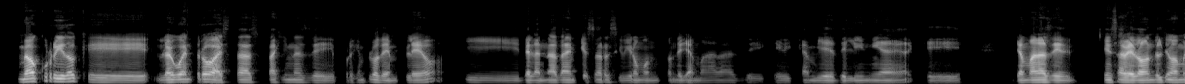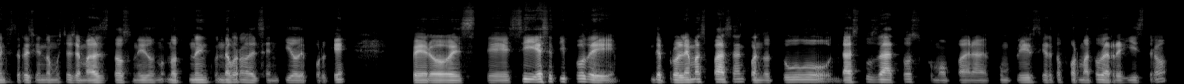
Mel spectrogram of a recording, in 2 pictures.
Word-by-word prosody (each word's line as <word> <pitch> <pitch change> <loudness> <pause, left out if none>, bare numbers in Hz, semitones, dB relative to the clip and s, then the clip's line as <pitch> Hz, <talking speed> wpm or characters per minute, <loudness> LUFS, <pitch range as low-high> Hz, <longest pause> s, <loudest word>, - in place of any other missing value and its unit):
me 120 +2 +6
ha - - +12
ocurrido 140 -1 +4
que 100 -5 -2
luego 110 +3 +4
entro 120 0 +4
a 100 - +8
estas 105 +1 -2
páginas 105 -1 -7
de, 95 -1 -9
por - - -19
ejemplo, 105 +1 -6
de 95 - +1
empleo 100 +3 -2 0.2
y 95 -2 -14
de 95 - 0
la 95 - -1
nada 100 +2 0
empiezo 105 +1 -4
a - - -4
recibir 100 -2 -11
un 100 - -8
montón 95 0 -15
de 100 - -5
llamadas, 95 0 -11
y 90 -3 -25
que 95 -1 -18
cambié 95 -2 -8
de - - -9
línea, 95 +1 -7 0.2
que 90 0 -13 0.5
llamadas 105 +1 +7
de 95 -1 +1 0.2
quién 105 -1 -1
sabe 100 0 +9
dónde. 100 +2 +6
Últimamente 105 -1 0
estoy 110 0 -14
recibiendo 105 -1 -5
muchas 105 +2 -9
llamadas 100 0 +3
de - - -11
Estados 100 +1 -5
Unidos, 100 0 -5
no - - -16
no 100 0 -5
no 105 - -1
enc 105 -1 -4
no 105 0 -2
veo 110 -2 -4
del 100 -2 -4
sentido 100 +1 -7
de 95 - -8
por - - -17
qué. - - 0 0.6
Pero, 95 -1 +4
este, 95 0 -2
sí, 120 +6 +3
ese 125 +3 +3
tipo 135 0 -5
de 100 -4 +2 0.3
de - - -1
problemas 110 +3 +3
pasan 120 +1 +2
cuando 100 -5 -6
tú 110 0 -6
das 105 0 +3
tus 115 0 -17
datos 110 +2 +1
como 95 -1 -15
para 95 -1 -5
cumplir 105 +2 -7
cierto 105 - -11
formato - - -6
de - - +3
registro, 100 +1 -7
100 Hz, 190 wpm, -24 LUFS, 95-110 Hz, 0.6 s, ha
